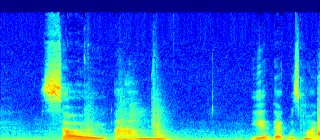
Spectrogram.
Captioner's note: clatters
